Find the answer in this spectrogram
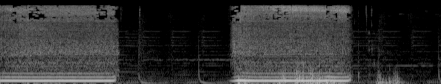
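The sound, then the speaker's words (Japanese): Two sustained voiced buzzes, each about a second long, made by a person's voice humming through the English V and Z sounds, both vibrating like a mobile phone on vibrate: loud, steady, low-pitched, separated by a short pause. “V も Z も両方とも振動の音です携帯電話のバイブレーションの音と同じです”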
